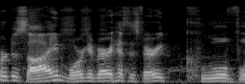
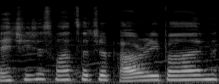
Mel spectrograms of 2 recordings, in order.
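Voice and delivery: airhead character voice, higher and quieter; 5 semitones higher, 7 dB quieter than usual. Describing a character one cast member plays, in Hululu's voice. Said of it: "she talks kind of like this".

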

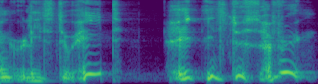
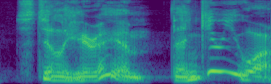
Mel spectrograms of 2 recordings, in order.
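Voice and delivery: put-on small, old alien creature voice. Podcast host lets Yoda introduce the episode: Yoda voice.

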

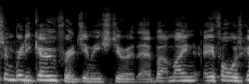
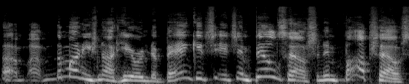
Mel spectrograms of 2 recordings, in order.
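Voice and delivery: put-on hesitant, stumbling, high, halting old-film stammer; 5 semitones higher than usual. Retelling a Simpsons bank scene, doing the James Stewart character: impression of Simpsons James Stewart character. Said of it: "the guy comes out as James Stewart saying".

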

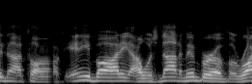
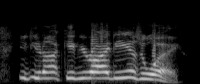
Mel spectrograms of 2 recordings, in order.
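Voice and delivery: very high, shrieking, screaming voice; 10 semitones higher, 4 dB louder than usual. Telling a story, quoting a man screaming at people: retelling a scream. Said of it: "Harlan's screaming at these people".

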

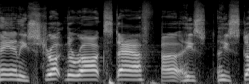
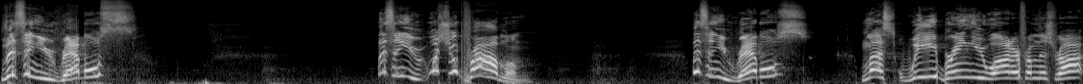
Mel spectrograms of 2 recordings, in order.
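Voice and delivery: put-on, high, contemptuous, scornful voice full of attitude; 6 semitones higher than usual. Retelling Moses addressing the gathered people at the rock, Moses with put-on attitude. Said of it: "He's got an attitude".

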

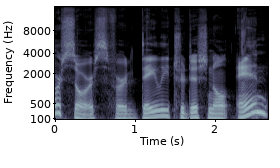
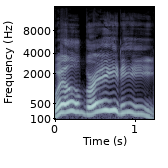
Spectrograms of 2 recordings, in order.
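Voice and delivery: very high, very loud, spooky ghostly radio announcer voice; 13 semitones higher, 8 dB louder than usual. Asked by the other speaker to try the voice, in a ghostly 30s radio announcer voice. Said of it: "I think I sound more like a ghost than an old 30s radio announcer".

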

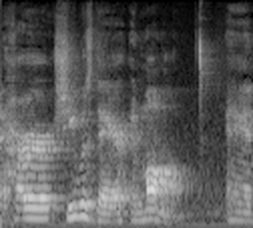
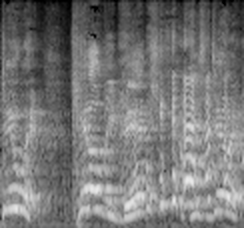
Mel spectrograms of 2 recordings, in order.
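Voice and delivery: mock laughing, taunting, higher and slower; 4 dB louder than usual. Retelling a parent's story, voice a man taunting his furious partner, with a mock laughing taunt. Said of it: "as she was screaming".

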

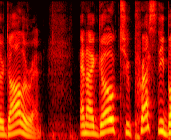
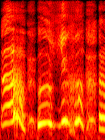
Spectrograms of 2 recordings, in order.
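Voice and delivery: slow, dragged-out, high-pitched panicked shriek; 14 semitones higher, 8 dB louder than usual. Retelling running back to friends at a vending machine, imitating own screaming. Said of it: "I'm screaming with a wild cherry Pepsi".

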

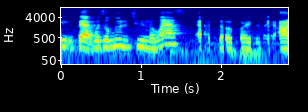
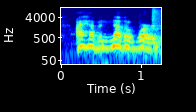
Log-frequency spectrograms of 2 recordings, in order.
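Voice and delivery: mocking imitation of a smug, self-important man. Retelling how a self-important character talks, imitating a smug character. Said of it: "And he talks like".

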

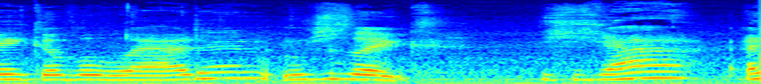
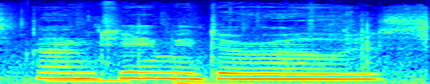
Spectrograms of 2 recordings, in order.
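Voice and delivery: sounding dejected, sad and broken. A co-host introduces herself at the start of a recording, sounding sad. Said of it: "Jamie sounds so sad".

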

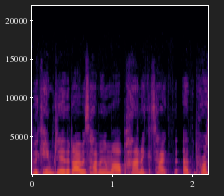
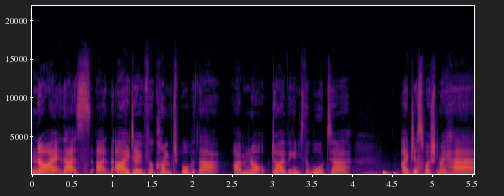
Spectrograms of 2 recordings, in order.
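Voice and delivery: ordinary talk, nothing marked

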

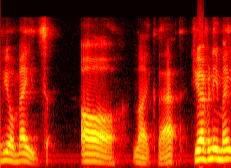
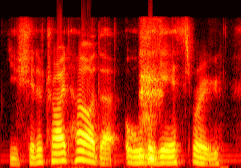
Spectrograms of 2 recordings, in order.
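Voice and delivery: stern, scolding parental dad voice; 4 semitones lower than usual. Speaker recalls being upset over exams, imitating what Dad would have said. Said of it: "Dad voice would have gone".

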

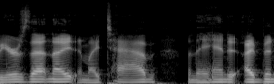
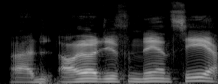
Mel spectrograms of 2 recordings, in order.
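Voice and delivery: put-on Australian accent; 2 semitones higher than usual. Quoting someone back in a put-on Australian accent. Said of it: "an Australian accent".

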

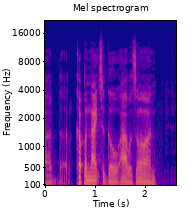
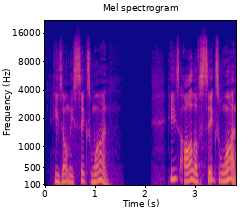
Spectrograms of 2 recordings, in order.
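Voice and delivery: acted, very high, drawn-out, near-tearful announcer voice; 13 semitones higher, 3 dB louder than usual. Retelling what a game announcer said after a dunk: imitating announcer about to cry. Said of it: "Sound like he was about to cry".

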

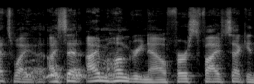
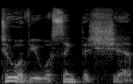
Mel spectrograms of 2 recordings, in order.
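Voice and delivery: voice sunk all the way deep; 4 semitones lower, 5 dB quieter than usual. Describing how a character talks; imitating a deep voice. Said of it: "except his voice is all deep".

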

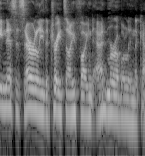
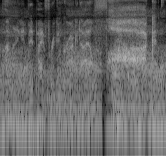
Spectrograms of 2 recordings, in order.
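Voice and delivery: very quiet, hushed mutter under the breath; 9 semitones lower, 9 dB quieter than usual. Narrating a character talking to himself out loud, in a whisper. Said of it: "but in a whisper".

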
